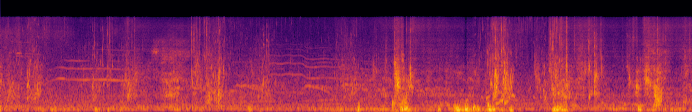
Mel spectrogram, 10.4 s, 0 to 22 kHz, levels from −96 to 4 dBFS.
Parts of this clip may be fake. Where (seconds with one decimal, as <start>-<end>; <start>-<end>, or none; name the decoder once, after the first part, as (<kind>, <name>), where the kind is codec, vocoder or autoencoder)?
2.0-2.9 (codec, SNAC); 5.7-7.1; 8.4-10.4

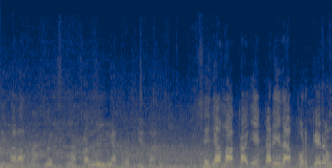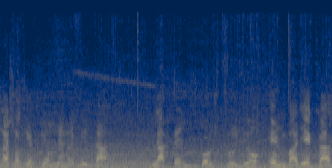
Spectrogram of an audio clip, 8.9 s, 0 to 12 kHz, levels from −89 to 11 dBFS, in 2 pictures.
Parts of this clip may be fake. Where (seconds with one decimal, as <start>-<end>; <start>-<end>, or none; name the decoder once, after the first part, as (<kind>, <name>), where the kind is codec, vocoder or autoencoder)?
0.4-1.5 (codec, SNAC); 4.9-5.4; 6.5-7.2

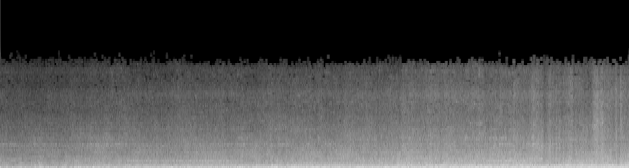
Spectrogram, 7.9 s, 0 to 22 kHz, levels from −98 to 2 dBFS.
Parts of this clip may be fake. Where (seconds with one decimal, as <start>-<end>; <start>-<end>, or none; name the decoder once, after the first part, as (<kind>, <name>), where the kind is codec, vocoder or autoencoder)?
0.0-1.6 (codec, SNAC); 3.0-3.7; 4.2-4.7; 6.7-7.9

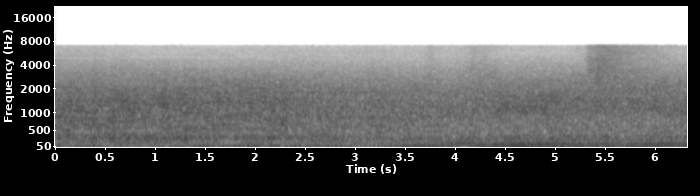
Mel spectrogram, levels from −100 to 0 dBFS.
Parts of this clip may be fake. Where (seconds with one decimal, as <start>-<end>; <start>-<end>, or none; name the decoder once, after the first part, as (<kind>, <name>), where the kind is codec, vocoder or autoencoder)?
0.0-2.1 (codec, SNAC)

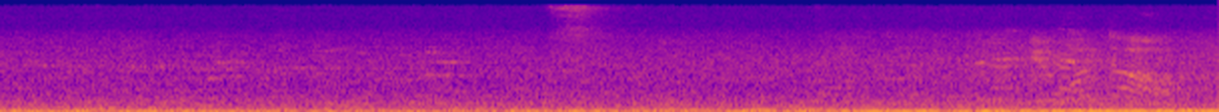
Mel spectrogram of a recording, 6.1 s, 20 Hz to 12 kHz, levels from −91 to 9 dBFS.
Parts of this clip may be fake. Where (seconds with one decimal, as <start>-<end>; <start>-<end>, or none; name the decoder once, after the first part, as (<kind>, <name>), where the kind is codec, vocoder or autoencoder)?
none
